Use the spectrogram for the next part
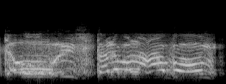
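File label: Hungarian damaged pilot mood high, speech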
